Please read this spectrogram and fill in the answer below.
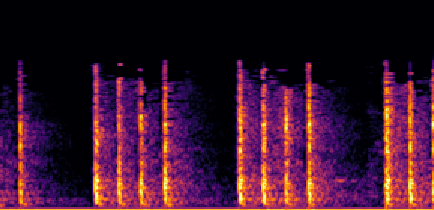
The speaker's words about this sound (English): Knock with authority. So, you know, I get up, I go to the door, I look out, and it's the policeman.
